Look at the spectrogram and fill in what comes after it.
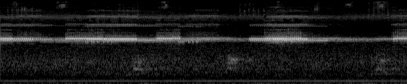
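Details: A cricket sings a continuous shrill trill that rises into loud, sustained bursts lasting under a second, separated by quieter stretches; a faint low hum sits steadily underneath.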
